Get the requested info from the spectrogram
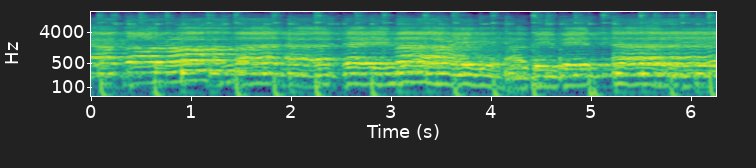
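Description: A male voice sings sholawat (Islamic devotional praise of the Prophet) into a microphone, with long ornamented melodic lines. Under the voice is a steady beat of hadroh frame drums.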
